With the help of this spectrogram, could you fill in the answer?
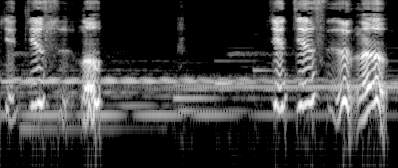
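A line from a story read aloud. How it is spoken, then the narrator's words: Child crying. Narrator (Chinese): 这孩子一边哭一边说着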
